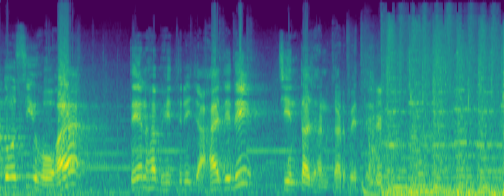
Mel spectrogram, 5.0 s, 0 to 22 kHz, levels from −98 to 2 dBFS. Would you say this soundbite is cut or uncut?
cut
